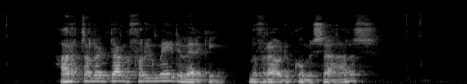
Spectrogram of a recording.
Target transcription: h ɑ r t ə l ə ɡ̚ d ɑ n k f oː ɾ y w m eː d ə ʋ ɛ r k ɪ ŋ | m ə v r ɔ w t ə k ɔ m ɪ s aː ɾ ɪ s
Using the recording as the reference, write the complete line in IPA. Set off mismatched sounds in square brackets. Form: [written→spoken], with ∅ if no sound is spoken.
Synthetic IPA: h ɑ r t ə l ə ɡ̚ d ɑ [n→ŋ] k f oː ɾ y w m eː d ə ʋ ɛ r k ɪ ŋ | m ə v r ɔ w [t→d] ə k ɔ m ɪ s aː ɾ ɪ s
